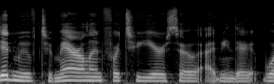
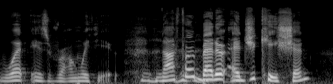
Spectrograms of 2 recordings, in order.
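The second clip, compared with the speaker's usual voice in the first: put-on angry scolding voice, louder; 5 dB louder than usual. Retelling how dad scolded after the visa interview: imitating dad scolding. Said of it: "hits me upside down the head, was like".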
